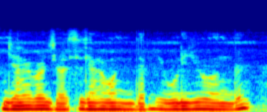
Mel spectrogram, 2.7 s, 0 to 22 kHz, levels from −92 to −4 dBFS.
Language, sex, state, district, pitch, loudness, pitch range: Kannada, male, Karnataka, Koppal, 115 Hz, -13 LUFS, 110-120 Hz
